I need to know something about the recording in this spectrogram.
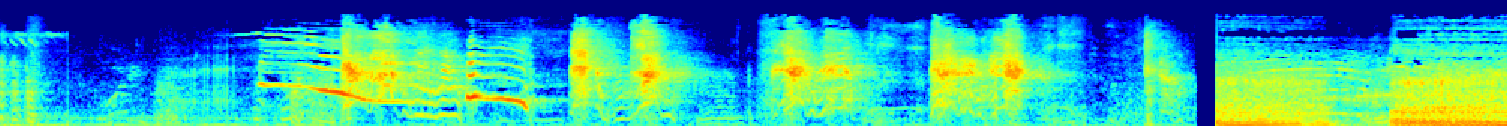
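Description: A chihuahua in an angry fit: a couple of whining cries falling in pitch about two seconds in, then a string of sharp, snappy barks and growls.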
